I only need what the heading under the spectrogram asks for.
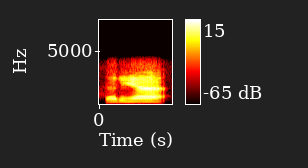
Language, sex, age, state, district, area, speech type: Tamil, male, 60+, Tamil Nadu, Ariyalur, rural, conversation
